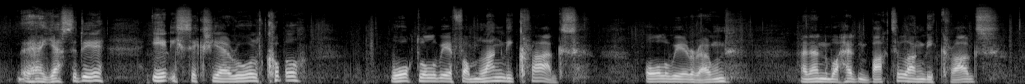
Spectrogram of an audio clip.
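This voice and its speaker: A man at a moderate pace, very even in loudness, with long, frequent pauses and noticeable background noise. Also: medium pitch for a man, ordinary pitch variation. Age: 50s. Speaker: outdoor vlogger. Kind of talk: casual vlog narration. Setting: outdoors on a hill walk. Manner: chatty, rambling.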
